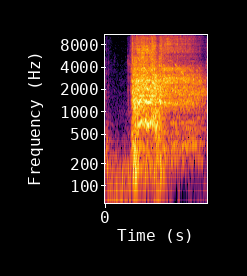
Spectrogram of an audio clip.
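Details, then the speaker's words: Polaris Sportsman 500 4x4 ATV with a low battery, cranked on a jumper. A high whirring spin with no cranking beat; the starter freewheels without engaging, and the owner suspects too much friction at the clutch cover area. "see it just spins like that like the starter isn't engaging I think it's this thing causing"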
